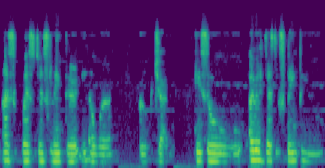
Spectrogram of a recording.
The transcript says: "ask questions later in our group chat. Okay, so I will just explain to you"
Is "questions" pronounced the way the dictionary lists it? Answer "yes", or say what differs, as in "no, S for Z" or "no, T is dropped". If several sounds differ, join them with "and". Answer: no, S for Z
